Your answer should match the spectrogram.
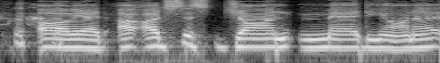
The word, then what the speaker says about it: Mediana: See, a lot of people say, What was that, Medina? It's like, no, it's never mind. It's Whatever. Mediana. It means medium in Spanish.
